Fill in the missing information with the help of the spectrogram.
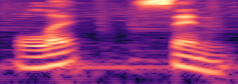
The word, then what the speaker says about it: listen: Fijaos la pronunciación. La L. La I como una E. Listen. Y la T no se pronuncia.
